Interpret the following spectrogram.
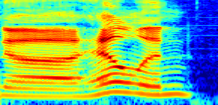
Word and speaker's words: Helene: We're going to talk about Hurricane Helene. I think it's Helene. I keep saying it wrong. I kept saying Helena last night.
